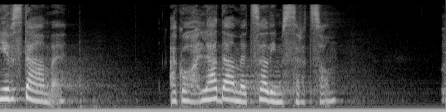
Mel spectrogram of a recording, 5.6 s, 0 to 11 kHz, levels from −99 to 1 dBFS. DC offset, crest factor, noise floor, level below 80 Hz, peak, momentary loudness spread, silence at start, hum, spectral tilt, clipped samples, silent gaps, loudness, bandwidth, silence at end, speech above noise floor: 2%; 20 dB; -68 dBFS; -58 dBFS; -4 dBFS; 14 LU; 0 s; none; -4.5 dB/octave; under 0.1%; none; -23 LUFS; 10 kHz; 0 s; 46 dB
